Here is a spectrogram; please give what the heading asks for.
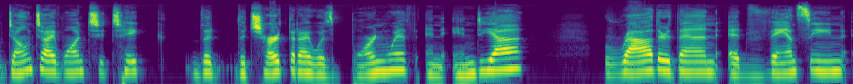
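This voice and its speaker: Unhurried, lowish-voiced woman host explaining astrology conversationally, close dry recording. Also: no echo. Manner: conversational, drawn-out emphatic words, rhetorical questions. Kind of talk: astrology teaching to camera.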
